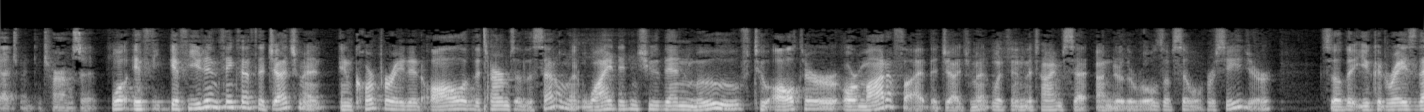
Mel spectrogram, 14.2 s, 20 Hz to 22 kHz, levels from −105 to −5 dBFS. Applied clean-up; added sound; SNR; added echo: neural mask model RNNoise.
